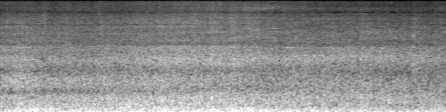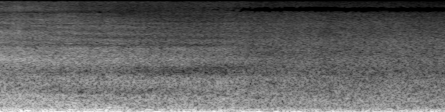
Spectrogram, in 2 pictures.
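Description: Train rolling along the rails, a dense rumble with rail noise that grows steadily fainter over the second half.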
